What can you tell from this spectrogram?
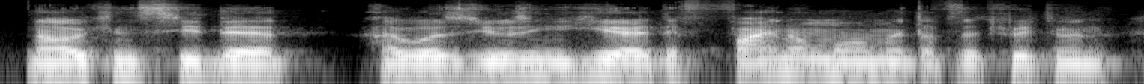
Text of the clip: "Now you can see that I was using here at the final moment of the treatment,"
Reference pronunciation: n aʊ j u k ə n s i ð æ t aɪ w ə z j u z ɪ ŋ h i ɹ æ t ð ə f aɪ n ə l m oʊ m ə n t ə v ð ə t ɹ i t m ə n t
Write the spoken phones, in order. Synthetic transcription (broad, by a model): n aʊ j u k ə n s i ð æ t aɪ w ə z j u z ɪ ŋ h i ɹ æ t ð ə f aɪ n ə l m oʊ m ə n t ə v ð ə t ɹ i t m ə n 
